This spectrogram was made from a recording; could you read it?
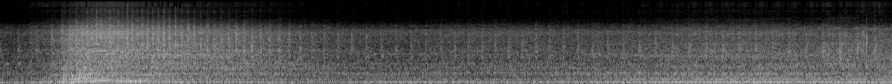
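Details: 2007 Chevrolet Trailblazer LT V8, 119,000 miles, idling and lightly revved after motor flush: fast light ticking keeping pace with revs; collapsed lifter persists, DOD eliminator lifter and cam kit planned.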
